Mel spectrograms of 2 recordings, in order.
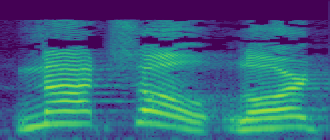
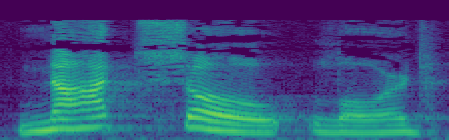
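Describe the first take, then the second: First: Loud, high defiant refusal. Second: Said in the usual way. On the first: Acted. Peter telling God no, loud defiant refusal. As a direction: tell God no at full voice. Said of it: "He's telling God no". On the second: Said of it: "but Peter said".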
